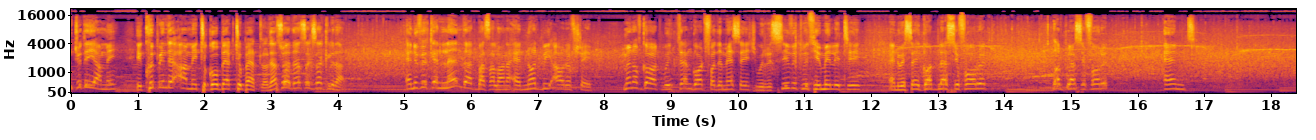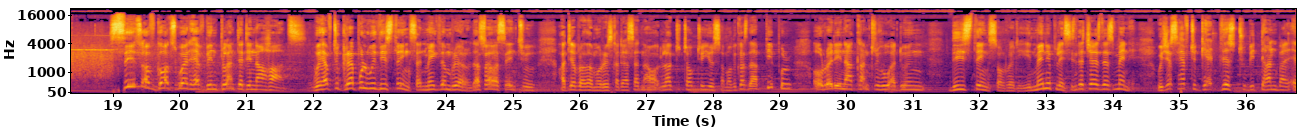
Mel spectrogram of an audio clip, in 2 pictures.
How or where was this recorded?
large echoing room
